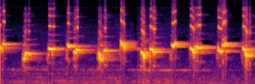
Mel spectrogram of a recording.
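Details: Yellow-vented bulbul (trucukan) in lively 'ropel' long-breath song in the morning, used as a master recording for other birds: bright whistled notes about every third of a second, alternately rising and falling, over a faint steady hum.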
